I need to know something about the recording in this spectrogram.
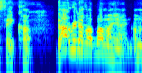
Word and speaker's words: Aubameyang: Did Did I say his name correct? Obama. Right. Obama. Yeah. Obama Yang. Right.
